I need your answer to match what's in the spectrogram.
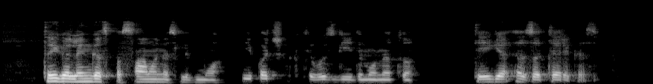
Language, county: Lithuanian, Kaunas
